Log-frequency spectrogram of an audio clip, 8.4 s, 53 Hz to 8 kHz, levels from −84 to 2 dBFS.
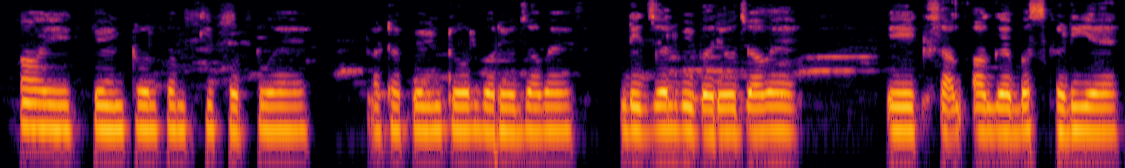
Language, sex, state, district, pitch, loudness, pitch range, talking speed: Rajasthani, female, Rajasthan, Churu, 165 Hz, -19 LUFS, 165-175 Hz, 140 wpm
